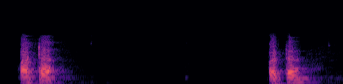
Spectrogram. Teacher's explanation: not using any part of the tongue to stop the area we are using lips only to stop the air and where the air is being stopped at the lips only · The position is lips, ostha, and instrument is also lips.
